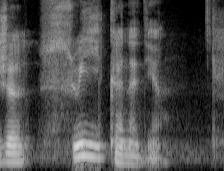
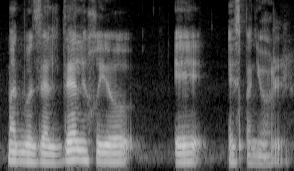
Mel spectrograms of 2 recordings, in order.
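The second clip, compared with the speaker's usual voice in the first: ordinary talk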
